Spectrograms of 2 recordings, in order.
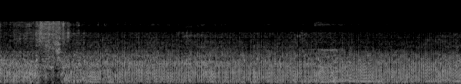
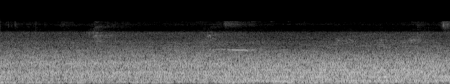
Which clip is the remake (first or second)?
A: first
